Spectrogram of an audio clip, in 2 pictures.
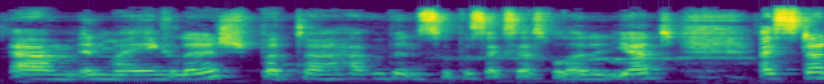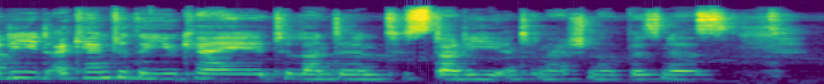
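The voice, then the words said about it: Slight German accent in English. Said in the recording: “You probably caught onto my accent. I'm not from London. I am from Germany. I've been trying to get rid of this German little hit of accent”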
